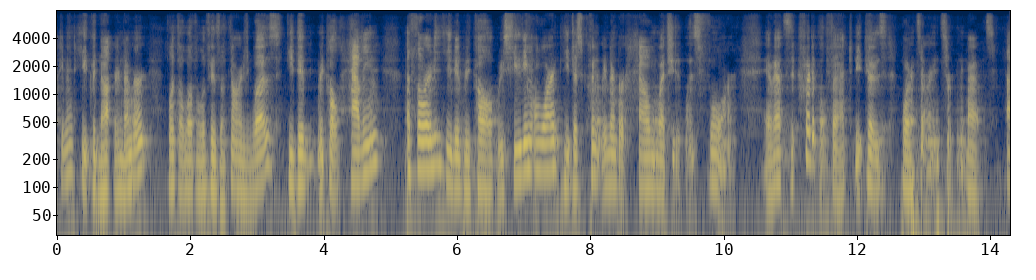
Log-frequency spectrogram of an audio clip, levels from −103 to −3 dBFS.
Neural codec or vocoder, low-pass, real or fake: codec, 24 kHz, 1 kbps, SNAC; 7.2 kHz; fake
